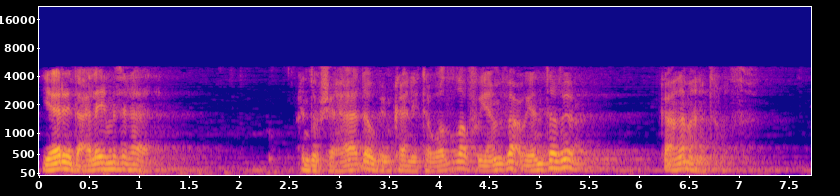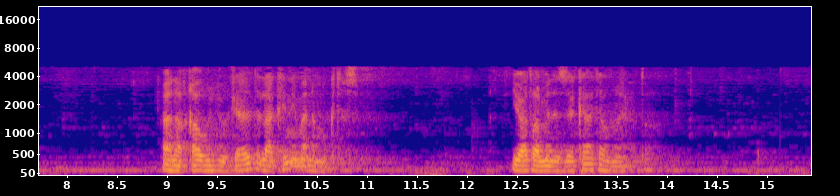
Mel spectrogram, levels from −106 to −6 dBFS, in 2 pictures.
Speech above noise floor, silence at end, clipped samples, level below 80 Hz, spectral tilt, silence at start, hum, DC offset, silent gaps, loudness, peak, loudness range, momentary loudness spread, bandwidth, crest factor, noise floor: 29 dB; 0.15 s; under 0.1%; -62 dBFS; -5.5 dB/octave; 0.05 s; none; under 0.1%; none; -32 LUFS; -10 dBFS; 7 LU; 22 LU; 5.2 kHz; 22 dB; -60 dBFS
